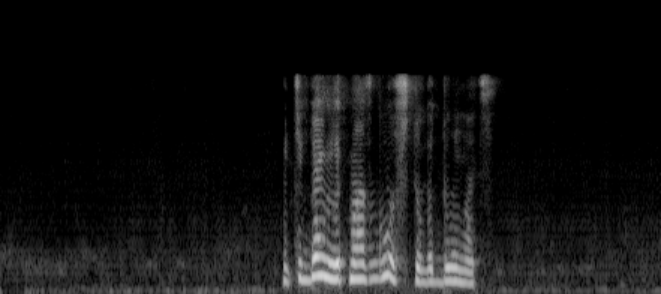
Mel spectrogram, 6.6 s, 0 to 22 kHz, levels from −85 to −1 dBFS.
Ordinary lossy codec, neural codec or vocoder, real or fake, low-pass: none; codec, 16 kHz, 2 kbps, FreqCodec, smaller model; fake; none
